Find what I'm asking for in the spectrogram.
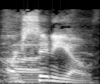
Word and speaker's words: Arsenio: I couldn't do it because I was watching Enchirio Hall, where... – Arsenio is how you pronounce it.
